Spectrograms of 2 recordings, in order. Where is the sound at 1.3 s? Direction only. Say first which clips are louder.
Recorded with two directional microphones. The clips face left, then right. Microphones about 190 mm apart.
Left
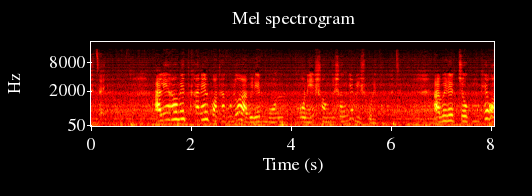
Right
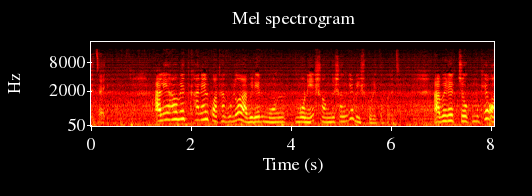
Right 2 dB; 40° right (ahead or behind).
